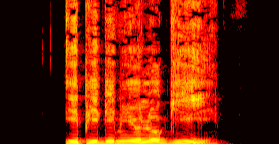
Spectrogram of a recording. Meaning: epidemiology (branch of medicine dealing with transmission and control of disease in populations)
- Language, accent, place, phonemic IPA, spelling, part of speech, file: German, Germany, Berlin, /epidemi̯oloˈɡiː/, Epidemiologie, noun, De-Epidemiologie.ogg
